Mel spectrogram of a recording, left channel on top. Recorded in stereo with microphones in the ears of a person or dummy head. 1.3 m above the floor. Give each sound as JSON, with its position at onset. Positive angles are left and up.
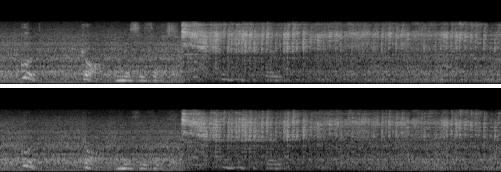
{"t": 0.2, "sound": "a woman speaking", "side_deg": 55, "distance_m": 0.9}
{"t": 1.8, "sound": "frying", "side_deg": 5, "distance_m": 1.0}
